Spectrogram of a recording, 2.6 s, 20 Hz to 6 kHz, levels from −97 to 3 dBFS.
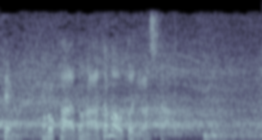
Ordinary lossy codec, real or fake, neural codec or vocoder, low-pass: MP3, 32 kbps; real; none; 5.4 kHz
